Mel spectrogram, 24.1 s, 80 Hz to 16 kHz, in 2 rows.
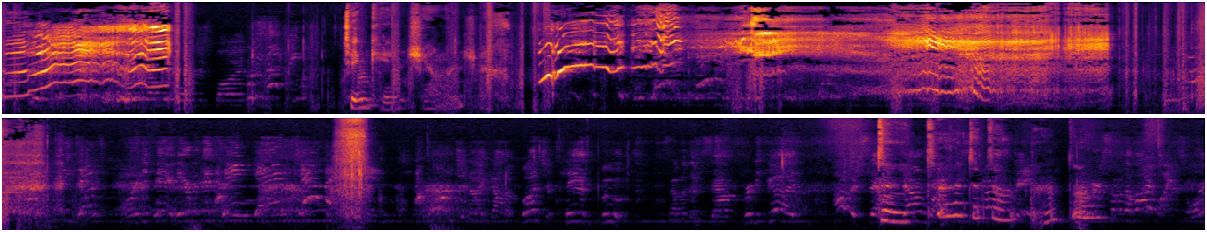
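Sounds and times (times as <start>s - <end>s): child screaming: 0.0s - 1.7s, 5.4s - 11.1s.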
